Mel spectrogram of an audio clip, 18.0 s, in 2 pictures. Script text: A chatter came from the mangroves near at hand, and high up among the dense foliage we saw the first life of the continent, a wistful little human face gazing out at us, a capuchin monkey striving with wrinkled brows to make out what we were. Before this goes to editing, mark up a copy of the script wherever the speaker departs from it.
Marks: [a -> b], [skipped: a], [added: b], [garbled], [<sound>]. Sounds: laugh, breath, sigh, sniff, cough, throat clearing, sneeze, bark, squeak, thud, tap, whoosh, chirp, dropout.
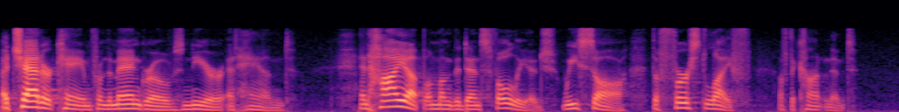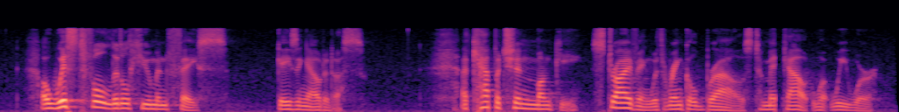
A chatter came from the mangroves near at hand, and high up among the dense foliage we saw the first life of the continent, a wistful little human face gazing out at us, a capuchin monkey striving with wrinkled brows to make [dropout] out what we were.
